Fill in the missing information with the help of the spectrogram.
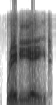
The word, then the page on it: radiate: American English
